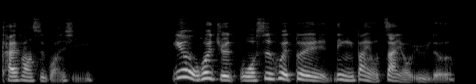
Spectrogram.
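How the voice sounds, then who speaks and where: In a normal speaking voice, a woman talks at a moderate pace and medium pitch. The sound is dry and close with no echo, over a quiet background. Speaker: guest co-host. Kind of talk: casual chat.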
